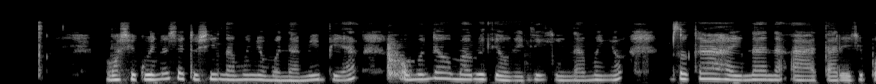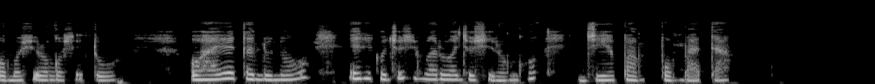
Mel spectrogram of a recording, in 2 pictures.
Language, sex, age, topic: Oshiwambo, male, 25-35, agriculture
